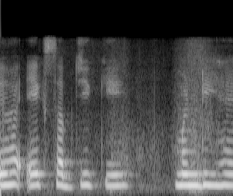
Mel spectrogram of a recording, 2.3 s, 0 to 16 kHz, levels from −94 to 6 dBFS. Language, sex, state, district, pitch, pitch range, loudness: Hindi, female, Karnataka, Bangalore, 215 Hz, 210-215 Hz, -15 LUFS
